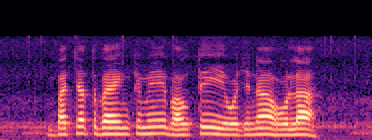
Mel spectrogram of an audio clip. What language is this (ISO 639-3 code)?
bho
